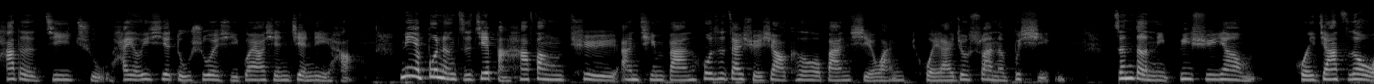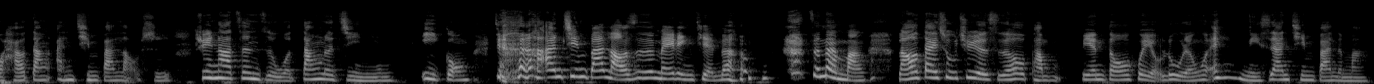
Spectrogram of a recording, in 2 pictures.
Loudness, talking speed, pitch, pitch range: -31 LUFS, 255 characters per minute, 220 Hz, 195-250 Hz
